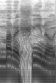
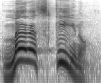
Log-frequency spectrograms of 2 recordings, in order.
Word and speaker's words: maraschino: By the way, we call it maraschino here in the United States, but in Italy, we call them maraschino. CH is pronounced K.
